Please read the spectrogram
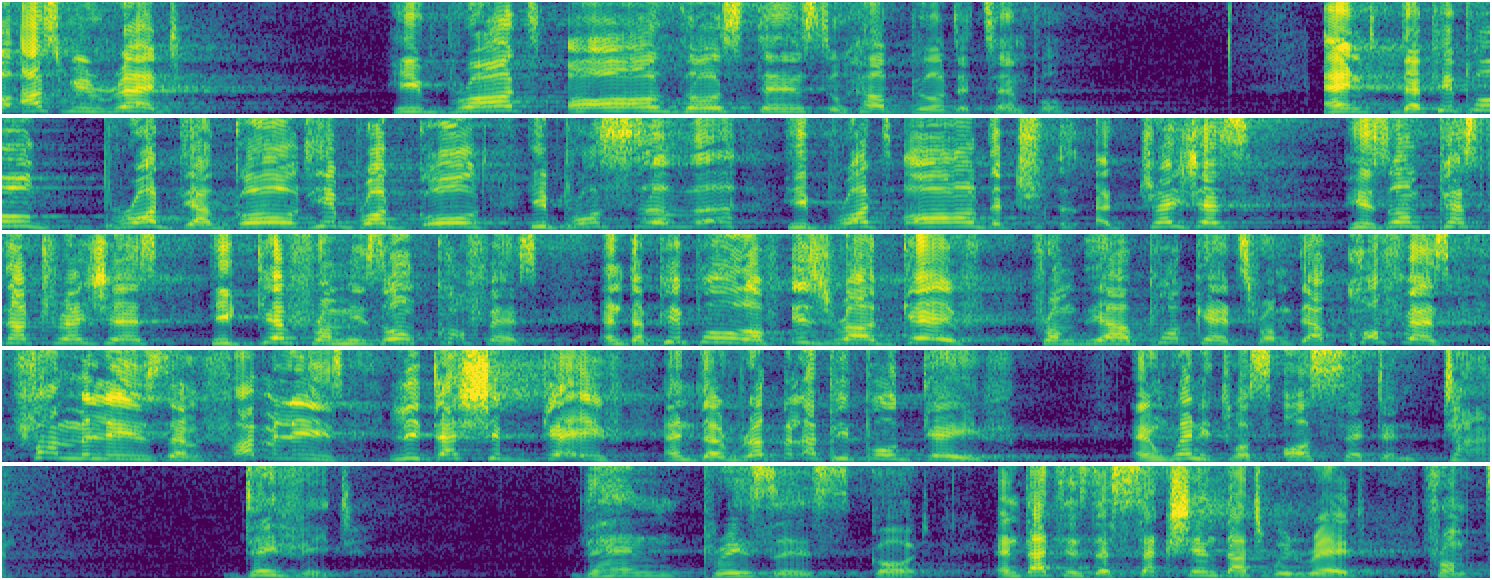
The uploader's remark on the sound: Sermon preached at CBC Shiashie Campus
